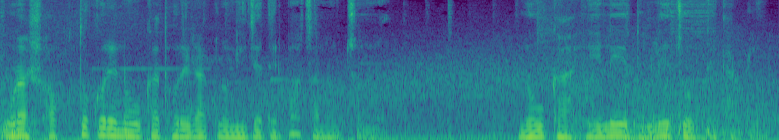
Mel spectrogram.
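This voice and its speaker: A man narrating a scripted horror story as the storyteller. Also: medium pitch. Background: music.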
